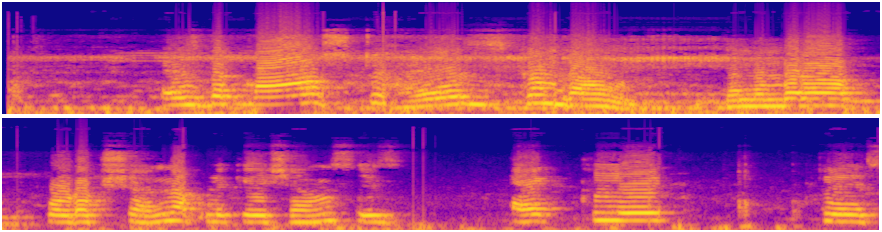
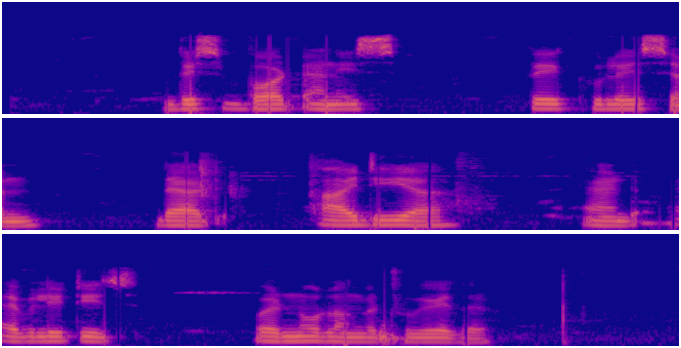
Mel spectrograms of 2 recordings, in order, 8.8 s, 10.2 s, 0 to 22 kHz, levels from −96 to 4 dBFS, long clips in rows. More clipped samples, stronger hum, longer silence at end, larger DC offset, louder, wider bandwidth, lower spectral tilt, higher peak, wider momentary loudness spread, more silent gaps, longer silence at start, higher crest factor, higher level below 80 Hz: first, 1% vs under 0.1%; neither; second, 0 s vs 0.95 s; neither; first, -8 LUFS vs -41 LUFS; first, 14 kHz vs 7.6 kHz; about the same, -5 dB/octave vs -4.5 dB/octave; first, 0 dBFS vs -22 dBFS; first, 16 LU vs 13 LU; neither; second, 0 s vs 0.85 s; second, 8 dB vs 20 dB; first, -28 dBFS vs -72 dBFS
